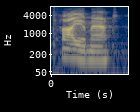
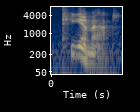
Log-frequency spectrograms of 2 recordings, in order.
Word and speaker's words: Tiamat: kid from the dnd cartoon the five-headed dragon tiamat not pronounced tiomat it's pronounced tmat that's the name of the dragon that's all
